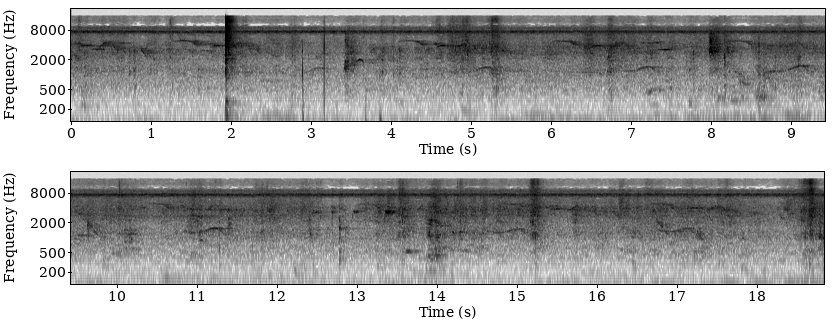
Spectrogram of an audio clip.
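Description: Outdoor ambience of a steady high insect drone with many short, repeated bird chirps. A few sharp clicks or snaps, the loudest about two seconds in.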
